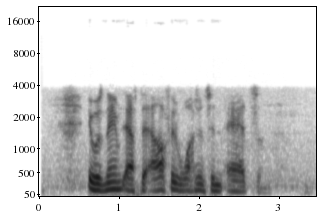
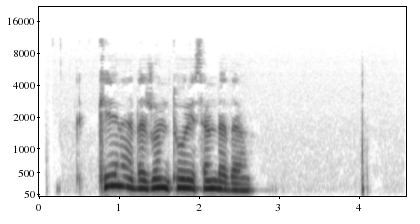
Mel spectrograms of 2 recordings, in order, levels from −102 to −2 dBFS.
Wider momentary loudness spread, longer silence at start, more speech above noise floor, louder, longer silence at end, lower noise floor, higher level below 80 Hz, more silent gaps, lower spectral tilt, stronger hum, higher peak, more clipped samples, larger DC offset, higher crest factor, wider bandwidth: first, 17 LU vs 13 LU; second, 0.3 s vs 0.75 s; second, 32 dB vs 56 dB; about the same, -19 LUFS vs -20 LUFS; second, 0.65 s vs 1.95 s; second, -51 dBFS vs -75 dBFS; first, -56 dBFS vs -68 dBFS; neither; first, -12 dB/octave vs -10 dB/octave; neither; first, -2 dBFS vs -8 dBFS; neither; neither; about the same, 18 dB vs 14 dB; second, 4 kHz vs 5.4 kHz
